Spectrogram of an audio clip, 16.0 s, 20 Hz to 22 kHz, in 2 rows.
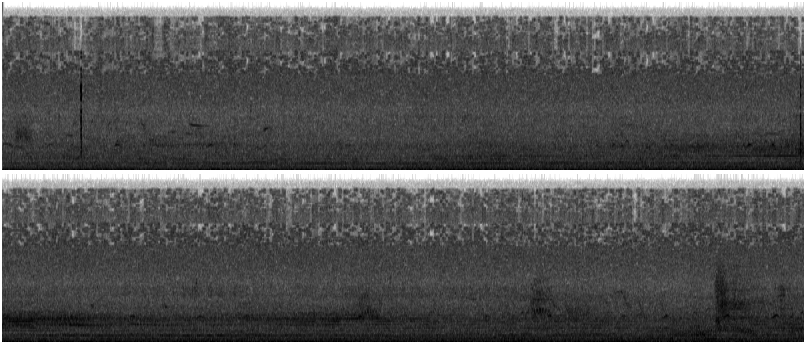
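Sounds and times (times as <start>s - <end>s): faint engine whine: 0.0s - 16.0s
turboprop engines droning: 0.0s - 16.0s.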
